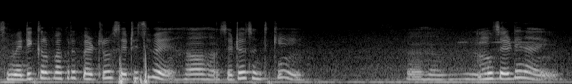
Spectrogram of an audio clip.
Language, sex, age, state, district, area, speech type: Odia, female, 18-30, Odisha, Malkangiri, urban, spontaneous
